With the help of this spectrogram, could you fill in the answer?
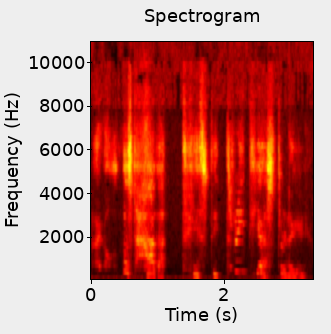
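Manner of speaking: high, soft scheming witch voice. Acted. Baba Yaga musing to herself, high witch voice. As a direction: purr it like a hungry witch.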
